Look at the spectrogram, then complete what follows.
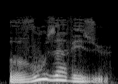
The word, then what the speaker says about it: vous avez eu: Then vous avez eu will become vous avez eu. Okay, so you can see that here you get the first liaison and then the second one here.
